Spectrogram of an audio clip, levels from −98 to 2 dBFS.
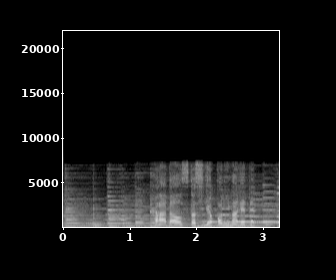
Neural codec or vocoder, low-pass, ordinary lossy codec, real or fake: codec, 44.1 kHz, 2.6 kbps, SNAC; 7.2 kHz; none; fake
